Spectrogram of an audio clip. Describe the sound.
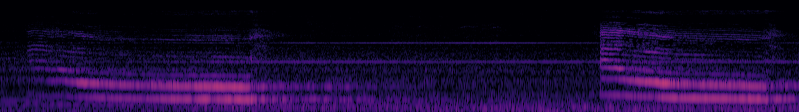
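Cat meowing as it is chased out through a window at night: two long, drawn-out meows separated by a quiet pause, each loud and whining with a slightly falling pitch.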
